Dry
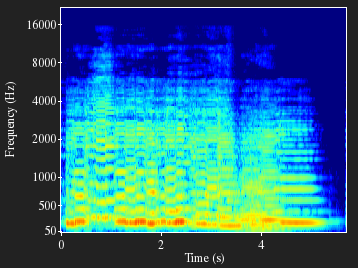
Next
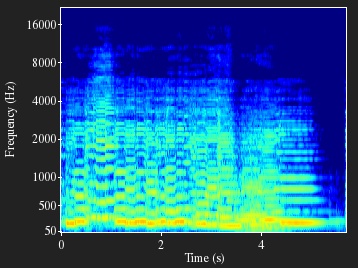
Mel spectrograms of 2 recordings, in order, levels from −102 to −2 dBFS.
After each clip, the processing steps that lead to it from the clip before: upward compressor, threshold -40 dBFS; peak limiter -24.5 dBFS, peak gain reduction 8 dB; trim -5 dB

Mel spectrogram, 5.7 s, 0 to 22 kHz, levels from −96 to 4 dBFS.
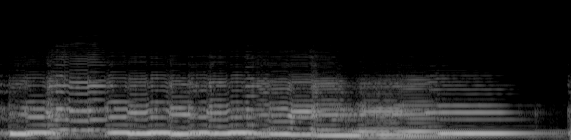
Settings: FFT filter 210 Hz 0 dB, 390 Hz -22 dB, 830 Hz +1 dB, 1.2 kHz -18 dB, 1.8 kHz -8 dB, 2.7 kHz -28 dB, 3.9 kHz -21 dB, 8.6 kHz -28 dB; decay stretcher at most 49 dB/s; trim +4 dB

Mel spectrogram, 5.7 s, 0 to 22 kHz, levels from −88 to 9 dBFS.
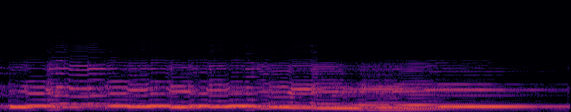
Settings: feedback delay 520 ms, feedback 41%, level -14 dB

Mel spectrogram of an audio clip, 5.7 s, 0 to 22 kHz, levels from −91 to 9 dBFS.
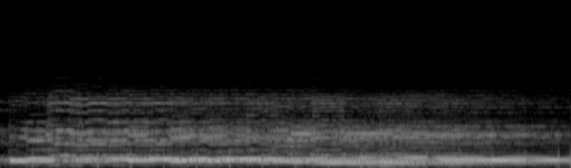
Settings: backward echo that repeats 329 ms, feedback 64%, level -3 dB; distance through air 480 m; trim -1 dB

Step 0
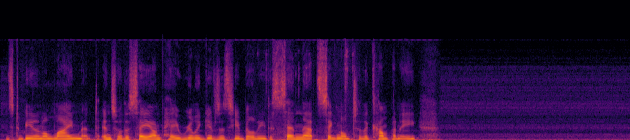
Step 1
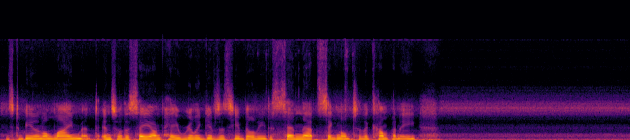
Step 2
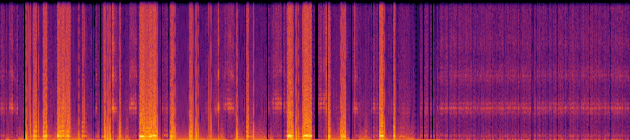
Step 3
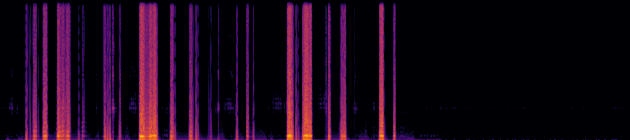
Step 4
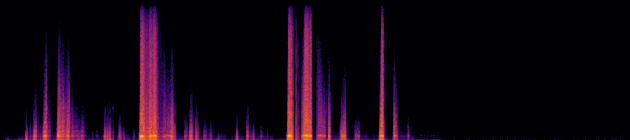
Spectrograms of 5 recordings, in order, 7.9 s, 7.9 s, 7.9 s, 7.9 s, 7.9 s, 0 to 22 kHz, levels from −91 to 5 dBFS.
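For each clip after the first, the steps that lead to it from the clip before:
FFT filter 230 Hz 0 dB, 430 Hz -4 dB, 770 Hz +2 dB, 3 kHz -21 dB, 4.9 kHz +11 dB, 9.8 kHz -27 dB, 15 kHz -8 dB; trim +8 dB
comb 1.4 ms, depth 81%; companded quantiser 2-bit; trim -1 dB
upward expansion 2.5:1, over -32 dBFS; trim -8 dB
echo from a far wall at 30 m, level -19 dB; level-controlled noise filter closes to 780 Hz, open at -17.5 dBFS

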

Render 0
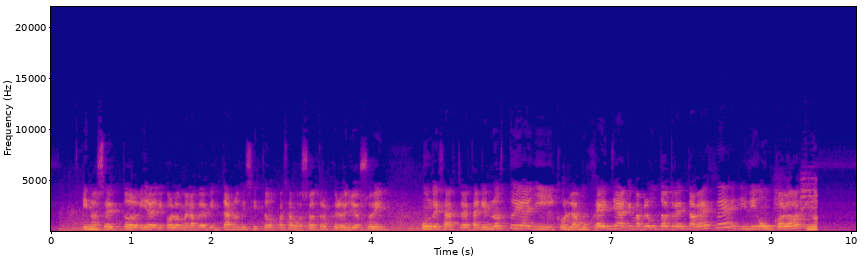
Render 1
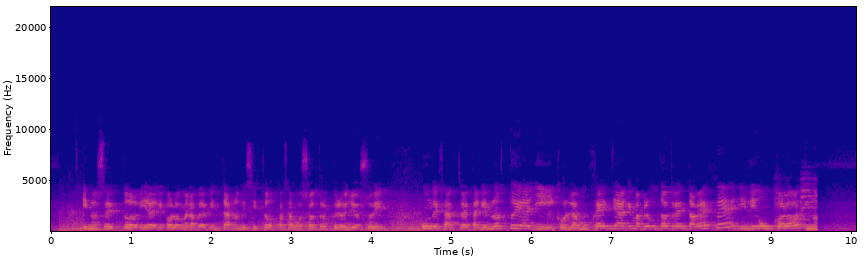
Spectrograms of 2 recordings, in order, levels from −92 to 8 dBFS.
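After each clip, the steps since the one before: compression 2:1, threshold -30 dBFS, peak gain reduction 9 dB; trim -5.5 dB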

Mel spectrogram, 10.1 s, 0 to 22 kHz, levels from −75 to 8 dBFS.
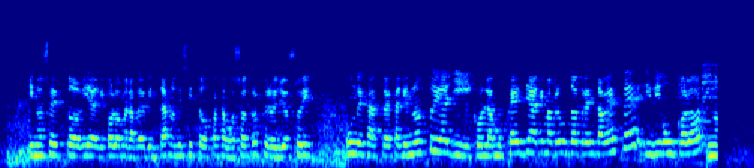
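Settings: expander on every frequency bin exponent 1.5; trim +4 dB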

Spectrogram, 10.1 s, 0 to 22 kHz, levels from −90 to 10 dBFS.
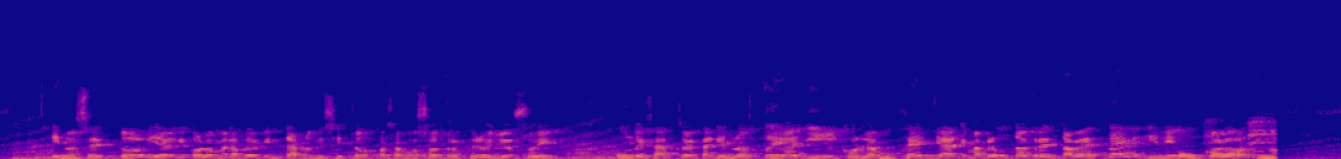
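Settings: drifting ripple filter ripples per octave 1.7, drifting +2.8 Hz, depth 12 dB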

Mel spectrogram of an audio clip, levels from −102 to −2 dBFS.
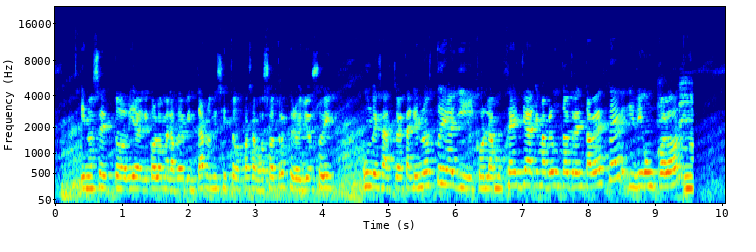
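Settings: high-order bell 4 kHz -8.5 dB 1.1 oct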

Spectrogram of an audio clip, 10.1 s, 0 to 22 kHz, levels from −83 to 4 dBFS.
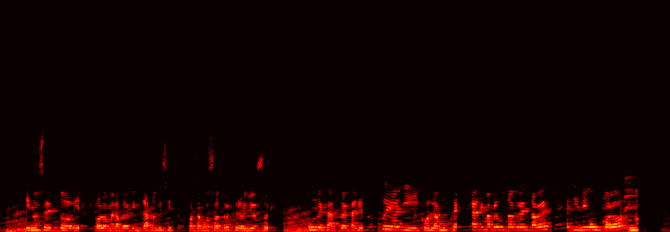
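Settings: trance gate "xxxxxxxxxx.." 127 bpm -24 dB; trim -6.5 dB

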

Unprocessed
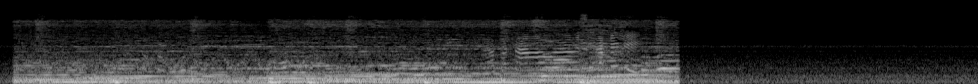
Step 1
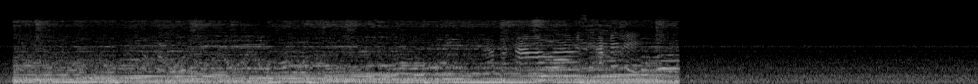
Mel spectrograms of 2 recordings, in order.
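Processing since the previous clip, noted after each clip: compression, threshold -23 dBFS, peak gain reduction 10 dB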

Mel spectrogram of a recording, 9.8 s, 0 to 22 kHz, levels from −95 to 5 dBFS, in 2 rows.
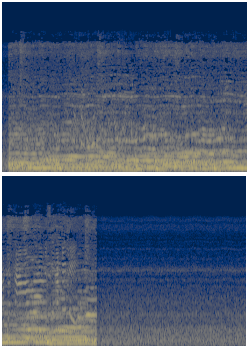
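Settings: wow and flutter 24 cents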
